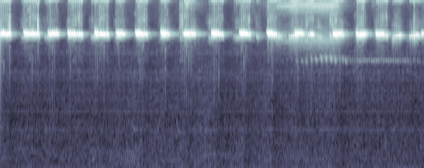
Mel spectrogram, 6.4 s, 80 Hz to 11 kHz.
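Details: Two-spotted crickets recorded at Tama Zoological Park, Japan, 29 September 2015, giving two different call types; bright, high-pitched pulsed chirps follow each other rapidly and evenly, briefly merging into a longer trill midway.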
